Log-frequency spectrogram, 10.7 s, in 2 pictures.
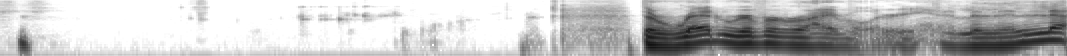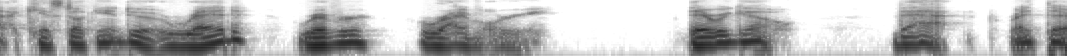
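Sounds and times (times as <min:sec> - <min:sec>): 
person drinking a sip of whiskey: 0:00.9 - 0:03.0
speech: 0:03.2 - 0:08.1, 0:08.8 - 0:10.6.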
